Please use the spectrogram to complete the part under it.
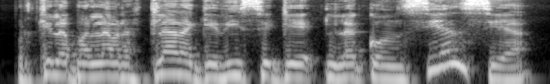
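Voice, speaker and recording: A man's voice: on the high side, fairly quick, dark tone. A man preaching a sermon with fervent, questioning delivery, often calling listeners "brother".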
